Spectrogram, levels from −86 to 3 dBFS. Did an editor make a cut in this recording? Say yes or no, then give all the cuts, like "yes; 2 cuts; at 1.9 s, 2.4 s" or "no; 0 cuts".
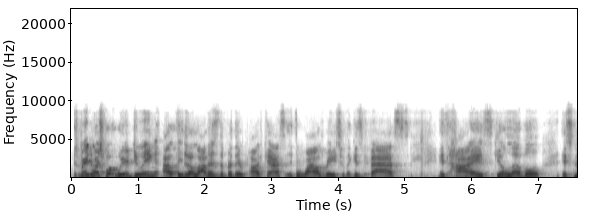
yes; 4 cuts; at 1.7 s, 2.3 s, 3.4 s, 4.4 s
